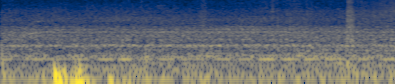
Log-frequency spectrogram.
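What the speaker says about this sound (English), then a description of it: "maybe you can still hear all the bees" Bees buzzing among flowering Siberian apricot trees in early spring: a faint, steady outdoor hum with a couple of soft low bumps near the start and no voices.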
